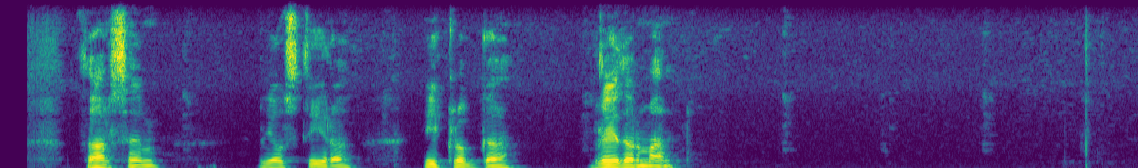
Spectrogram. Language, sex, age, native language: Icelandic, male, 40-49, Arabic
